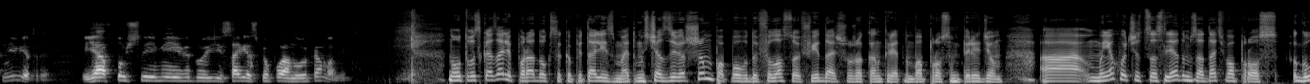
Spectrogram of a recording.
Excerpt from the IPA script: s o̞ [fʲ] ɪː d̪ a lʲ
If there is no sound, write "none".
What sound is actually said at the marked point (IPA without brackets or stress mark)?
fʲ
